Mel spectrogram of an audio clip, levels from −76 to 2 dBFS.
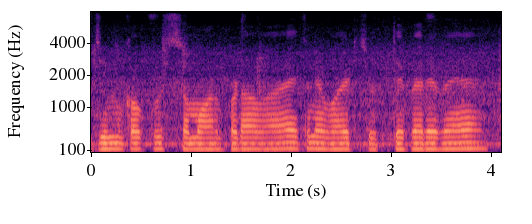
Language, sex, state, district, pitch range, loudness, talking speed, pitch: Hindi, male, Uttar Pradesh, Shamli, 120-125 Hz, -17 LUFS, 190 wpm, 120 Hz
